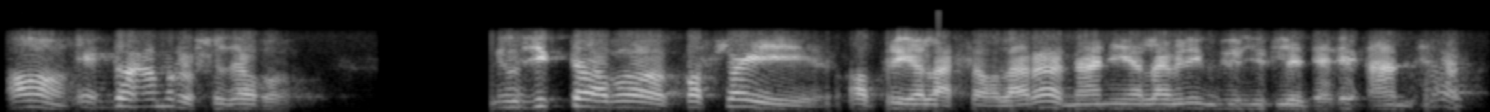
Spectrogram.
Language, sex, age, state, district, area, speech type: Nepali, male, 60+, West Bengal, Kalimpong, rural, conversation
